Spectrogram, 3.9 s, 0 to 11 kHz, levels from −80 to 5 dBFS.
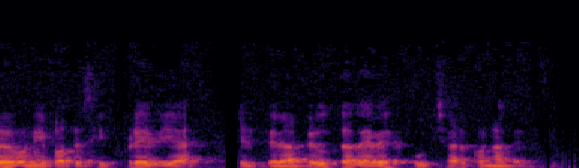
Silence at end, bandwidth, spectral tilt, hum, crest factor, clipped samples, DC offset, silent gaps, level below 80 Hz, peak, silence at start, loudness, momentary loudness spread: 0.3 s; 8.4 kHz; -8 dB/octave; none; 16 dB; under 0.1%; under 0.1%; none; -66 dBFS; -12 dBFS; 0 s; -30 LUFS; 10 LU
